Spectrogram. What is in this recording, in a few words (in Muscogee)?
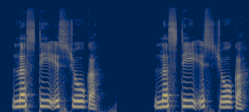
"lvste escokv", Muscogee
